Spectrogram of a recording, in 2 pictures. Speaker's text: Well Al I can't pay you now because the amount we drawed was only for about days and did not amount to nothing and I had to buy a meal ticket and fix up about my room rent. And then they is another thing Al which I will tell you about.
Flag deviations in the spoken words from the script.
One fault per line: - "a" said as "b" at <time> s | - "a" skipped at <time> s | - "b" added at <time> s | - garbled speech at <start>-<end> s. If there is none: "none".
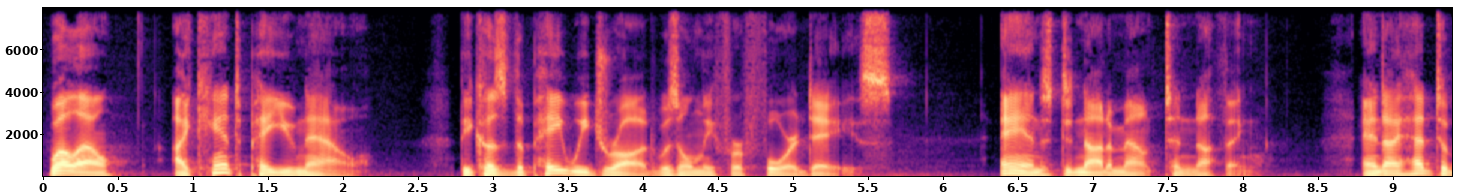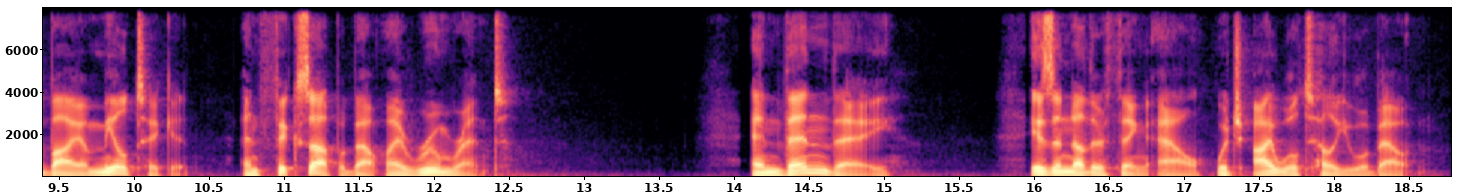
- "amount" said as "pay" at 3.3 s
- "about" said as "four" at 4.7 s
